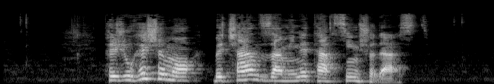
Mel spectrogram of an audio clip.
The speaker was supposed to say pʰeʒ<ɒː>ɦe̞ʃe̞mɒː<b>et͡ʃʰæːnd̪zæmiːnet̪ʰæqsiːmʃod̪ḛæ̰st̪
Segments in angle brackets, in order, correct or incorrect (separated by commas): incorrect, correct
